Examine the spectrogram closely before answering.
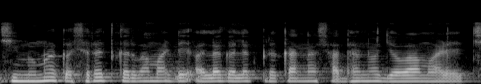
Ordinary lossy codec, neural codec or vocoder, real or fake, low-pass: MP3, 48 kbps; none; real; 7.2 kHz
